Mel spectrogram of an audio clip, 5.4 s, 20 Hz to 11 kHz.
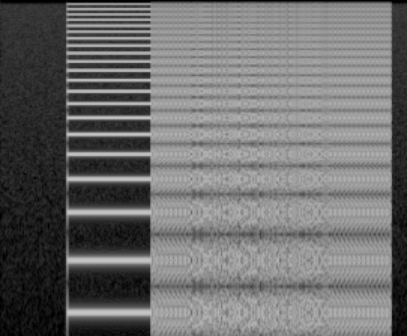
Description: POCSAG pager data (512 baud), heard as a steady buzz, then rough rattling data.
